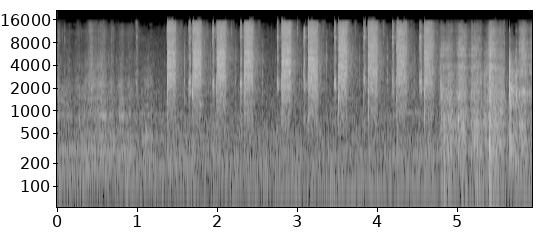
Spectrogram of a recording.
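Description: Quick, regular hissing strokes, about three a second, from cleaning a wet vinyl highchair seat with soap and water, with two sharper strokes near the end.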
